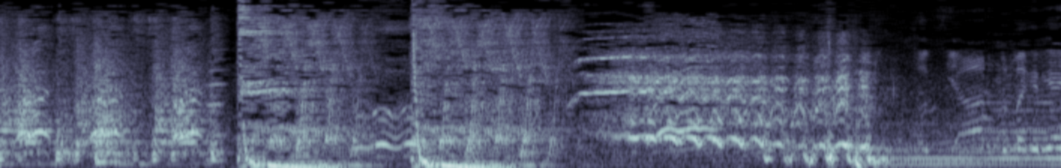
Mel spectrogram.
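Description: A horse whinnies loudly within a busy Indian TV advert for Shree Jung Rodhak rust protection, with voices and music running throughout and the neigh rising clearly above them partway through.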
